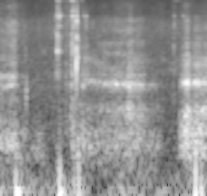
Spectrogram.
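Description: Steady low rumble on the handheld camera's microphone as someone walks uphill, with a few soft footfalls in the first second and a breath near the end.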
